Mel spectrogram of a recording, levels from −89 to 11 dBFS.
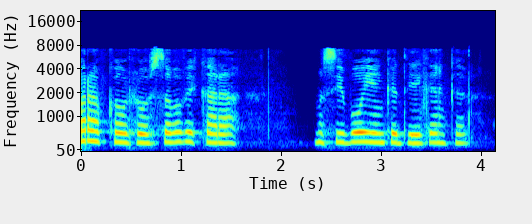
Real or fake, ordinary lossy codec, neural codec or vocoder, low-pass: fake; AAC, 32 kbps; codec, 16 kHz, 4 kbps, X-Codec, HuBERT features, trained on LibriSpeech; 7.2 kHz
